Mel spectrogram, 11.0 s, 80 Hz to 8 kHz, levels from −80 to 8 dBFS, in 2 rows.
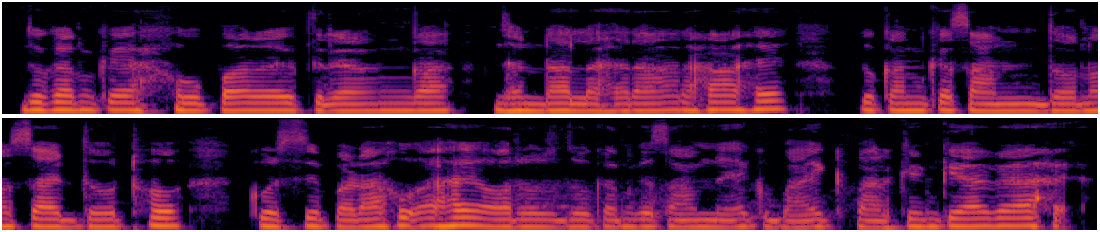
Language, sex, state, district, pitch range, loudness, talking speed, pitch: Hindi, male, Chhattisgarh, Korba, 140-150 Hz, -26 LUFS, 165 wpm, 145 Hz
